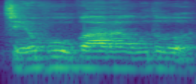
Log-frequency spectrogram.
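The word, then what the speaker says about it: Jehovah: 여호와는 보통 영어 성경에서는 제호바라고도 이렇게 발음하고 그러는데요. 원래 히브리 사람들은 그렇게 자음을 써놓고 이 제호바라고 우리가 보통 영어로 읽는 그 표현이 실제로 모음이 없습니다.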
